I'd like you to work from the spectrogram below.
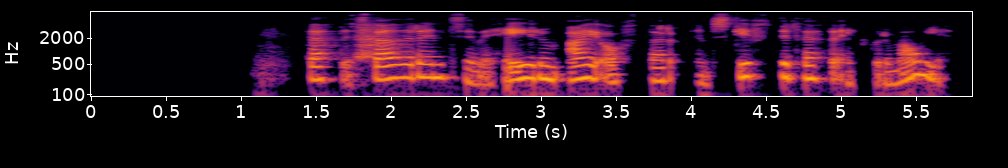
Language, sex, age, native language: Icelandic, female, 30-39, Icelandic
